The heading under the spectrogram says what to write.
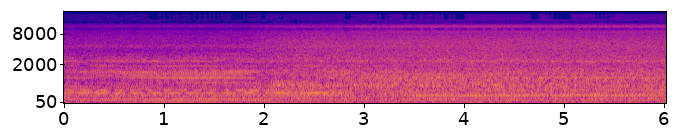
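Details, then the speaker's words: MEI hydraulic elevator machine room, pump running with the tank oil below minimum: steady motor hum and pump whine turn rough and hissy, with harsh grinding at the end; the pump is cavitating, sucking in air because of low oil. "That's how you know it's low in oil. Because at the end you could hear that grinding sound. That's because it was sucking in air instead of oil because the oil tank level got too low."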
